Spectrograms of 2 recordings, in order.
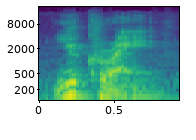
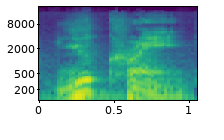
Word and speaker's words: Ukraine: rain, Ukraine, Ukraine. 이게 우크라이나입니다. 한국에서는 우크라이나, 영어로는 뭐라고요? Ukraine, Ukraine, Ukraine. 우크라이나를 우크라이나 하면 못 알아들어요. 그쵸? 어떻게 발음해야 된다고요? Ukraine, Ukraine 이렇게 해야 알아듣습니다.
